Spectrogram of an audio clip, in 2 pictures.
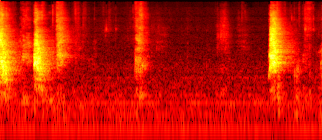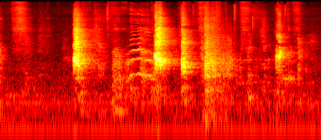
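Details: Pet dog confronting a cat, giving scattered loud barks with longer pauses, some doubled, plus a brief whining, wavering yelp in the middle and a faint low hum throughout.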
